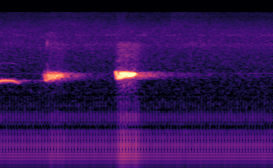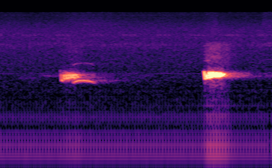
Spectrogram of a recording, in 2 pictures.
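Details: Whooping spotted hyena at Roy's Dam, recorded by a streaming wildlife camera: a bout of five clear tonal whoops at a mid pitch, each under half a second with a falling tail, spaced one to three seconds apart, over a steady low hum.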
